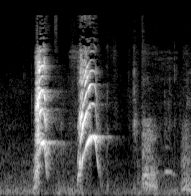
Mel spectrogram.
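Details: A one-month-old Labrador Retriever puppy, described as angry, lets out two high, sharp yelping barks in quick succession, followed by softer, rougher grumbling noises.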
